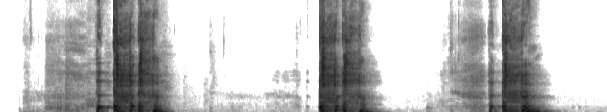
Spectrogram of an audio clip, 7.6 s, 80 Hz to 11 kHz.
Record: three_cough_length: 7.6 s
three_cough_amplitude: 32768
three_cough_signal_mean_std_ratio: 0.36
survey_phase: beta (2021-08-13 to 2022-03-07)
age: 18-44
gender: Female
wearing_mask: 'No'
symptom_none: true
smoker_status: Never smoked
respiratory_condition_asthma: false
respiratory_condition_other: false
recruitment_source: REACT
submission_delay: 1 day
covid_test_result: Negative
covid_test_method: RT-qPCR
influenza_a_test_result: Negative
influenza_b_test_result: Negative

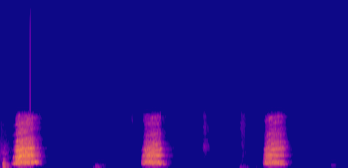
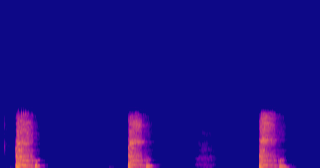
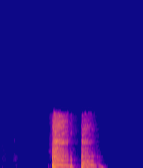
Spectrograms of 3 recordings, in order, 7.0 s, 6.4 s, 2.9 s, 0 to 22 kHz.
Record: exhalation_length: 7.0 s
exhalation_amplitude: 32767
exhalation_signal_mean_std_ratio: 0.33
three_cough_length: 6.4 s
three_cough_amplitude: 32768
three_cough_signal_mean_std_ratio: 0.33
cough_length: 2.9 s
cough_amplitude: 32768
cough_signal_mean_std_ratio: 0.35
survey_phase: beta (2021-08-13 to 2022-03-07)
age: 45-64
gender: Male
wearing_mask: 'No'
symptom_none: true
smoker_status: Never smoked
respiratory_condition_asthma: false
respiratory_condition_other: false
recruitment_source: REACT
submission_delay: 7 days
covid_test_result: Negative
covid_test_method: RT-qPCR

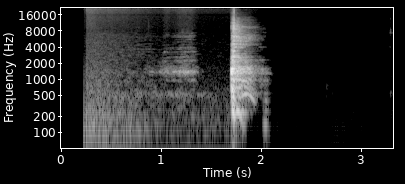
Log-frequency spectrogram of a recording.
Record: cough_length: 3.3 s
cough_amplitude: 32768
cough_signal_mean_std_ratio: 0.21
survey_phase: beta (2021-08-13 to 2022-03-07)
age: 18-44
gender: Male
wearing_mask: 'No'
symptom_none: true
smoker_status: Never smoked
respiratory_condition_asthma: false
respiratory_condition_other: false
recruitment_source: REACT
submission_delay: 1 day
covid_test_result: Negative
covid_test_method: RT-qPCR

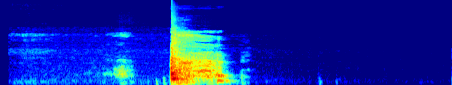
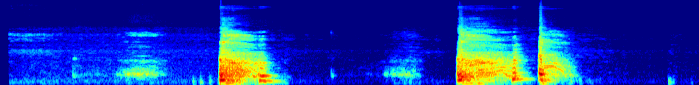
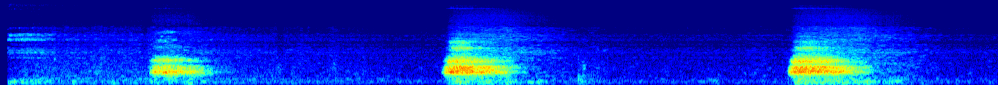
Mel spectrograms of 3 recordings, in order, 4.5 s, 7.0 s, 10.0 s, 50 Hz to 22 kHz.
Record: cough_length: 4.5 s
cough_amplitude: 32768
cough_signal_mean_std_ratio: 0.22
three_cough_length: 7.0 s
three_cough_amplitude: 32768
three_cough_signal_mean_std_ratio: 0.3
exhalation_length: 10.0 s
exhalation_amplitude: 7588
exhalation_signal_mean_std_ratio: 0.33
survey_phase: beta (2021-08-13 to 2022-03-07)
age: 18-44
gender: Male
wearing_mask: 'No'
symptom_cough_any: true
symptom_sore_throat: true
symptom_fatigue: true
symptom_headache: true
smoker_status: Never smoked
respiratory_condition_asthma: false
respiratory_condition_other: false
recruitment_source: Test and Trace
submission_delay: 2 days
covid_test_result: Positive
covid_test_method: RT-qPCR
covid_ct_value: 33.1
covid_ct_gene: N gene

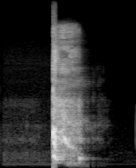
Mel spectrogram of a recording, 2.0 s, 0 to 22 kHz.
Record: cough_length: 2.0 s
cough_amplitude: 32768
cough_signal_mean_std_ratio: 0.29
survey_phase: beta (2021-08-13 to 2022-03-07)
age: 18-44
gender: Female
wearing_mask: 'No'
symptom_none: true
smoker_status: Ex-smoker
respiratory_condition_asthma: false
respiratory_condition_other: false
recruitment_source: REACT
submission_delay: 6 days
covid_test_result: Negative
covid_test_method: RT-qPCR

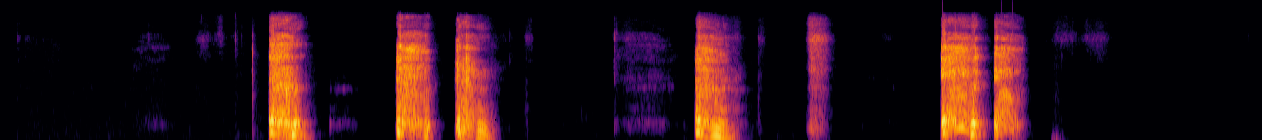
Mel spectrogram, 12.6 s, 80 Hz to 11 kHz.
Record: three_cough_length: 12.6 s
three_cough_amplitude: 32768
three_cough_signal_mean_std_ratio: 0.3
survey_phase: beta (2021-08-13 to 2022-03-07)
age: 65+
gender: Male
wearing_mask: 'No'
symptom_cough_any: true
symptom_runny_or_blocked_nose: true
symptom_sore_throat: true
symptom_diarrhoea: true
symptom_fatigue: true
symptom_headache: true
symptom_onset: 3 days
smoker_status: Ex-smoker
respiratory_condition_asthma: true
respiratory_condition_other: false
recruitment_source: REACT
submission_delay: 2 days
covid_test_result: Positive
covid_test_method: RT-qPCR
covid_ct_value: 13.9
covid_ct_gene: E gene
influenza_a_test_result: Negative
influenza_b_test_result: Negative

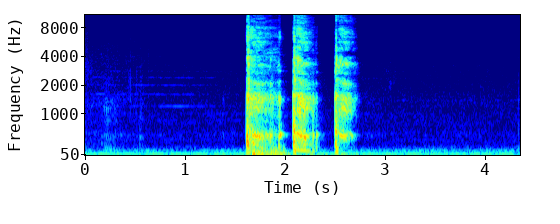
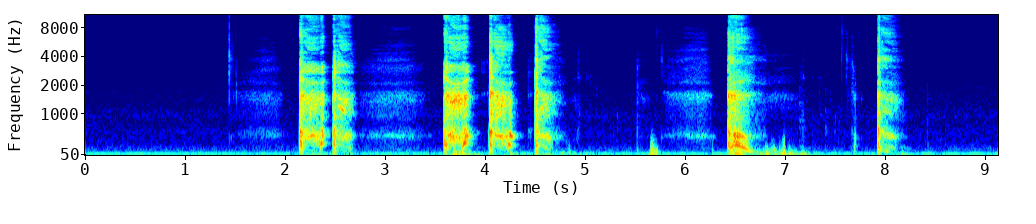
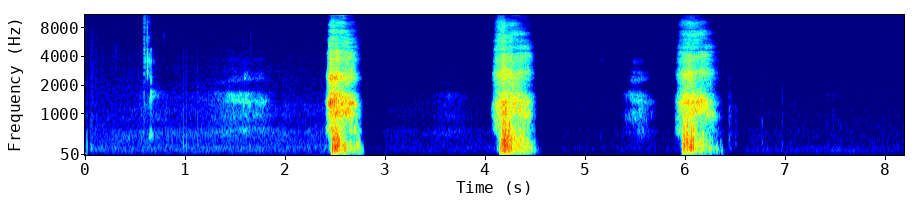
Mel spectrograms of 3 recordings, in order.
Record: three_cough_length: 4.4 s
three_cough_amplitude: 11669
three_cough_signal_mean_std_ratio: 0.35
cough_length: 9.1 s
cough_amplitude: 20969
cough_signal_mean_std_ratio: 0.33
exhalation_length: 8.2 s
exhalation_amplitude: 31210
exhalation_signal_mean_std_ratio: 0.23
survey_phase: alpha (2021-03-01 to 2021-08-12)
age: 18-44
gender: Male
wearing_mask: 'No'
symptom_cough_any: true
symptom_new_continuous_cough: true
symptom_onset: 5 days
smoker_status: Never smoked
respiratory_condition_asthma: false
respiratory_condition_other: false
recruitment_source: Test and Trace
submission_delay: 2 days
covid_test_result: Positive
covid_test_method: RT-qPCR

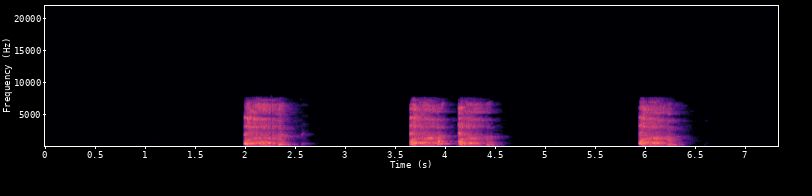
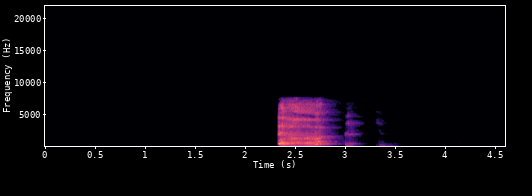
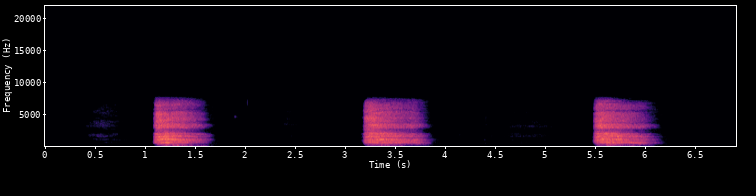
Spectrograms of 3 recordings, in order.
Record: three_cough_length: 7.3 s
three_cough_amplitude: 32585
three_cough_signal_mean_std_ratio: 0.36
cough_length: 4.6 s
cough_amplitude: 28771
cough_signal_mean_std_ratio: 0.25
exhalation_length: 6.9 s
exhalation_amplitude: 30335
exhalation_signal_mean_std_ratio: 0.36
survey_phase: beta (2021-08-13 to 2022-03-07)
age: 18-44
gender: Female
wearing_mask: 'No'
symptom_cough_any: true
symptom_sore_throat: true
symptom_fatigue: true
symptom_fever_high_temperature: true
symptom_onset: 2 days
smoker_status: Never smoked
respiratory_condition_asthma: false
respiratory_condition_other: false
recruitment_source: Test and Trace
submission_delay: 2 days
covid_test_result: Positive
covid_test_method: RT-qPCR
covid_ct_value: 32.4
covid_ct_gene: N gene
covid_ct_mean: 32.5
covid_viral_load: 21 copies/ml
covid_viral_load_category: Minimal viral load (< 10K copies/ml)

